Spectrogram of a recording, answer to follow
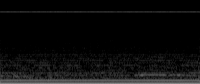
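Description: Steady electrical mains hum, a low buzz with a stack of even overtones, holding at one level throughout.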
